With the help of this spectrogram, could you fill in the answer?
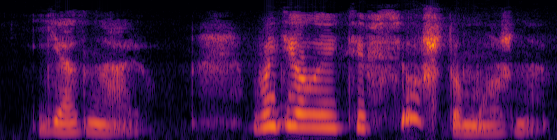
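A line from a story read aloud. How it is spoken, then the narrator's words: Ingratiating. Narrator (Russian): вкрадчиво начал он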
